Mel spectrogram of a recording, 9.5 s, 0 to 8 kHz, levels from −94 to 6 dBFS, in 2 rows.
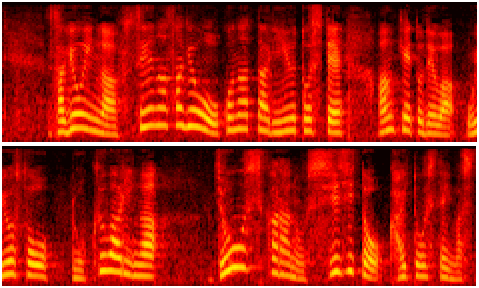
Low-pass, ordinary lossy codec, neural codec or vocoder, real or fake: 7.2 kHz; AAC, 32 kbps; none; real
